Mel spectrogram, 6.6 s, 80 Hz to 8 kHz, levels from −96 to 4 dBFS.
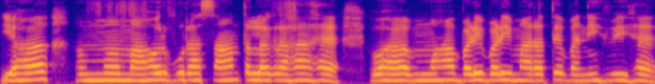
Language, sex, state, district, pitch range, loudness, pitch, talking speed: Hindi, female, Bihar, Vaishali, 220-230 Hz, -15 LUFS, 225 Hz, 145 wpm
